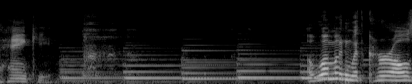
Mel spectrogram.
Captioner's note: Bill sobbing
